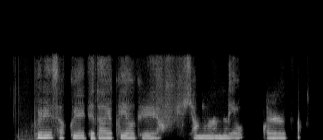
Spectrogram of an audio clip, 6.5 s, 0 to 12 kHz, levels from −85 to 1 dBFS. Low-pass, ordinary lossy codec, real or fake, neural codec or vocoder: 7.2 kHz; AAC, 48 kbps; fake; codec, 16 kHz, 1 kbps, X-Codec, HuBERT features, trained on general audio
